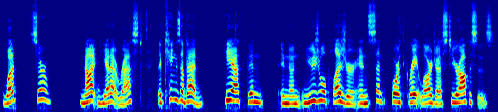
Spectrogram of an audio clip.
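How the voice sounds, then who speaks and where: A woman playing a loyal, watchful soldier and father in an amateur Shakespearean dramatic reading, with measured, earnest delivery. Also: a little high, no room sound, studio quality. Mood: courteous. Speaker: amateur performer in a library reading.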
